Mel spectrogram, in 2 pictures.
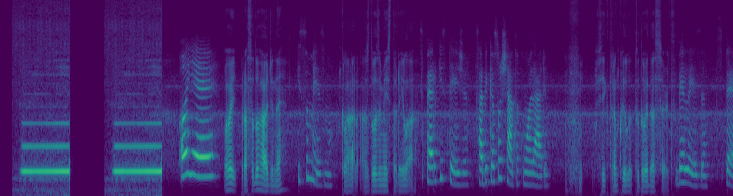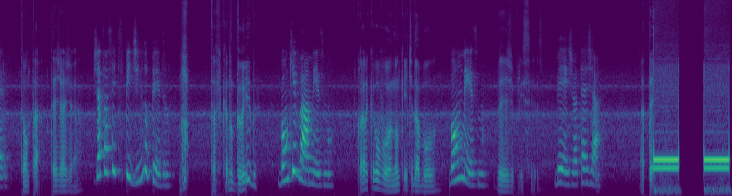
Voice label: haha skit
